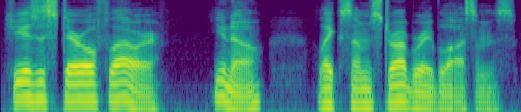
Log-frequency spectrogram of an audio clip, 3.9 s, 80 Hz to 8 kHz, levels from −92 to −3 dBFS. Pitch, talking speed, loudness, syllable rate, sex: 105 Hz, 155 wpm, -16 LUFS, 5.5 syllables/s, male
